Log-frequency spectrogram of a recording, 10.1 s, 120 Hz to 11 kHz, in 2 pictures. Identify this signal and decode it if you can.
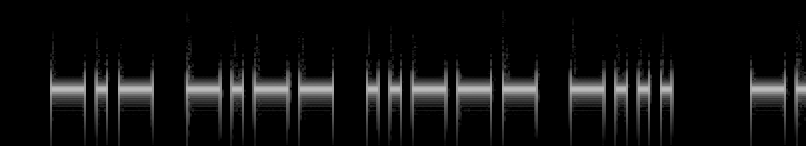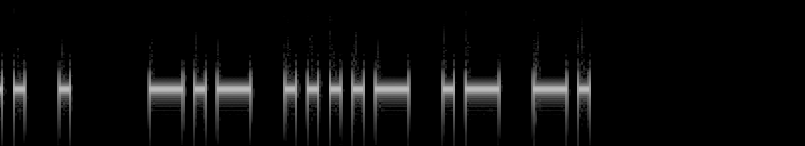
Morse code, heard as a keyed tone, about 17 wpm, 700 Hz. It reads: KY2B DE K4AN
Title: USA Callsign DE Callsign - 4 Characters - 17wpm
